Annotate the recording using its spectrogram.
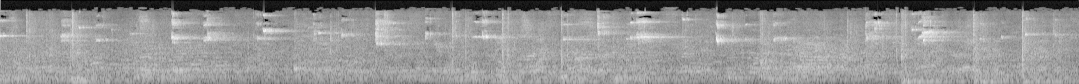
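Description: A basketball being dribbled on a hardwood gym floor, with frequent short squeaks of sneakers, over the steady chatter of spectators in a large, echoing gym.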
